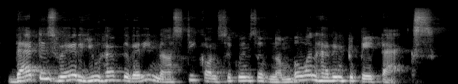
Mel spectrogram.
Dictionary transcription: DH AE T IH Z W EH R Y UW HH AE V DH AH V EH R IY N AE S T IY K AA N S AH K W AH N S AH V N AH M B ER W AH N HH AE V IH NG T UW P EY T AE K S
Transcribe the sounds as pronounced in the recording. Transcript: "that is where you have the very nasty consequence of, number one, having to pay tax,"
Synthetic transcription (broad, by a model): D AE T IH Z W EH R Y UW HH AE V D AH V EH R IY N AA S T IY K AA N S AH K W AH N S AH V N AH M B ER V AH N HH AE V IH NG T UW P EY T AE K S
